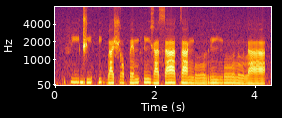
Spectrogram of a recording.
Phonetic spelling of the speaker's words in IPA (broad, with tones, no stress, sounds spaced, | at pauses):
f iː˦ d͡ʒ i˨ h i˦˨ ɡ͡b a˨ ʃ ɔ˨ p ɛ˨˦ m f ĩ˦ ɣ a˨ s aː˦ t a˦ ŋ oː˨ r ĩ˦ ŋ oː˦ l o˨ l a˨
